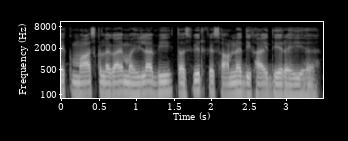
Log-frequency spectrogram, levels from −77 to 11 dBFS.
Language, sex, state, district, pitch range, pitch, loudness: Hindi, male, Jharkhand, Garhwa, 105-115 Hz, 110 Hz, -17 LUFS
